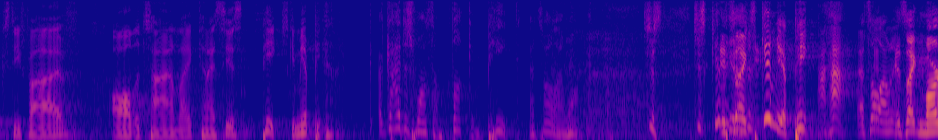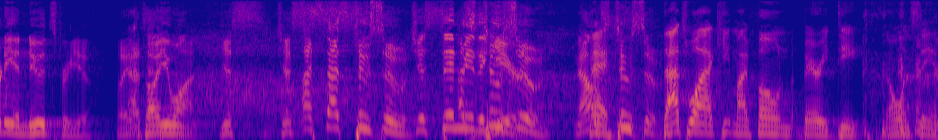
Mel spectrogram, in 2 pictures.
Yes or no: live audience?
yes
